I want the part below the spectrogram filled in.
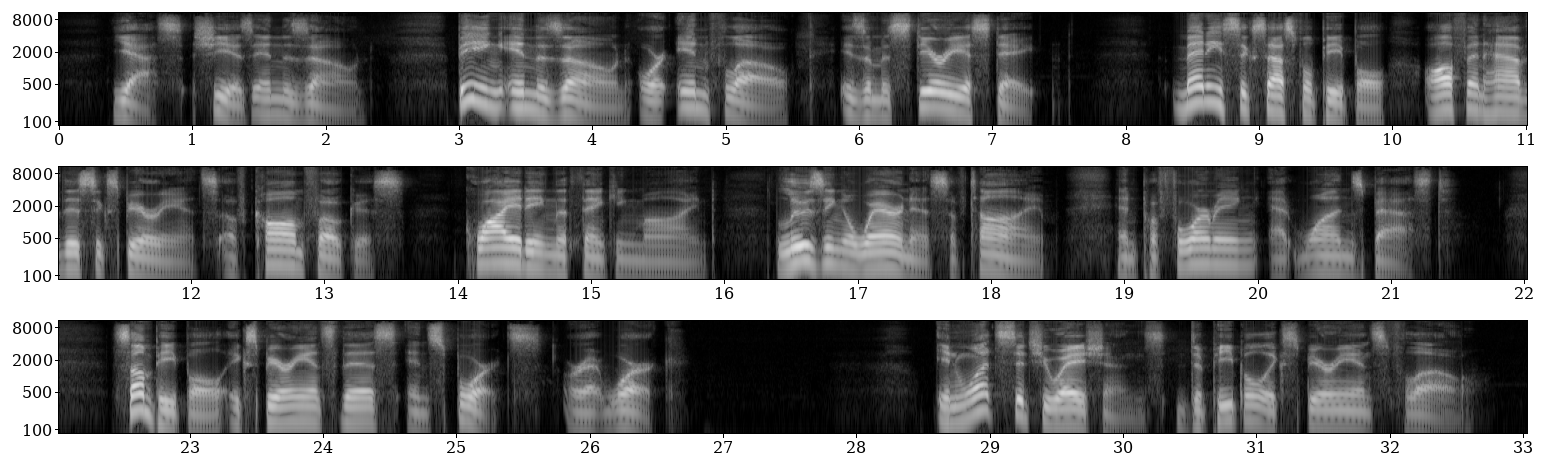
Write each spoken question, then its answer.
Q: In what situations do people experience flow?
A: Some people experience flow in sports or at work.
